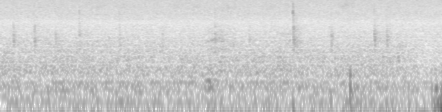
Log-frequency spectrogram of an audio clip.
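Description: Chalk on a blackboard: a few faint, irregular taps and ticks as it writes, the sharpest about three seconds in, over a steady low hiss of room noise.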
